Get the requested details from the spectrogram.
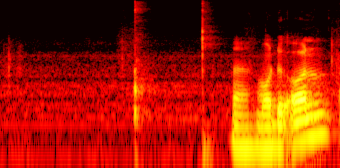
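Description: A plastic plug clicks into a socket.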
